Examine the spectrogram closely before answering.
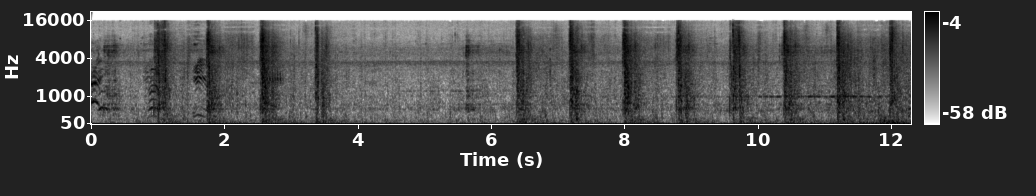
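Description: Heavy gunshots crack repeatedly.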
